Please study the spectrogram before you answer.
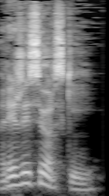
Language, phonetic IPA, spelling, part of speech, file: Russian, [rʲɪʐɨˈsʲɵrskʲɪj], режиссёрский, adjective, Ru-режиссёрский.ogg
- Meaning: film director; (film) directorial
